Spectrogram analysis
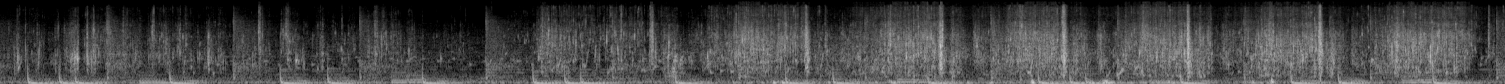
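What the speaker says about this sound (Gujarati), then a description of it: "આપણે મરચા અને કોથમીર ચોખ્ખું પાણી ખેતરમાં વળ્યું આપણે તો ધોઈ નાખશું" Chilies and coriander being washed in clean running water outdoors at a farm, a steady splashing, trickling pour close by that continues throughout with rising intensity, no voices.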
